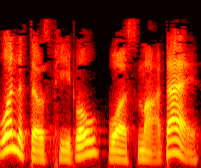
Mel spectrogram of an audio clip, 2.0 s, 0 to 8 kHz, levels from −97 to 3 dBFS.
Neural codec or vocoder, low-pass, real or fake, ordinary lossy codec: codec, 16 kHz, 1 kbps, FunCodec, trained on LibriTTS, 50 frames a second; 7.2 kHz; fake; MP3, 24 kbps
